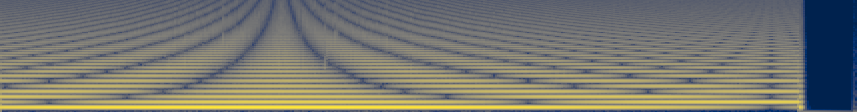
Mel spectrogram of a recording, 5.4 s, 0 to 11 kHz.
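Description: A single sustained note from a 2600 synthesizer, a loud, bright, buzzy tone held steady for about five seconds with a shifting sweep through its harmonics, then cutting off abruptly.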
